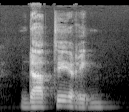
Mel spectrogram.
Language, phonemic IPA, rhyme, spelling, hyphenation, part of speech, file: Dutch, /ˌdaːˈteː.rɪŋ/, -eːrɪŋ, datering, da‧te‧ring, noun, Nl-datering.ogg
- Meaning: dating (process of estimating the age of something)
